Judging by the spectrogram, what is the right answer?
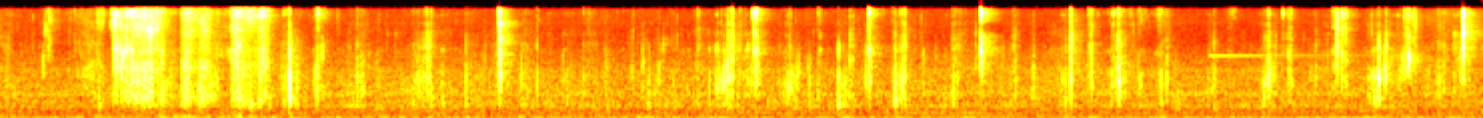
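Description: Close-miked chewing of crunchy chicken feet in sauce: a string of crunches and wet crackles, densest about a second in.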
